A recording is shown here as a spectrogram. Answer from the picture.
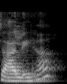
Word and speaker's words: Saleha: Uh it is pronounced saliha. Saliha. The first syllable is stressed.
